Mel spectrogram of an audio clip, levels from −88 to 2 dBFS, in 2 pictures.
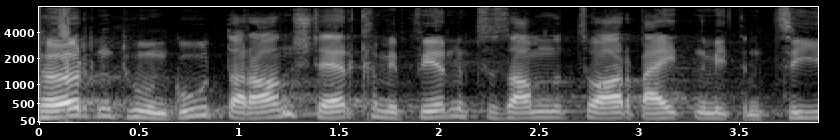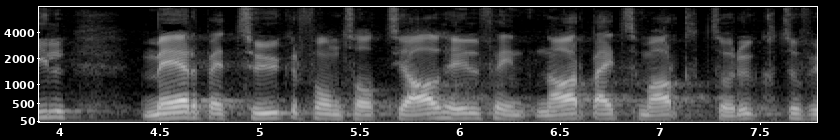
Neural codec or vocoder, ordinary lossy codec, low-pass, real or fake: none; none; none; real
